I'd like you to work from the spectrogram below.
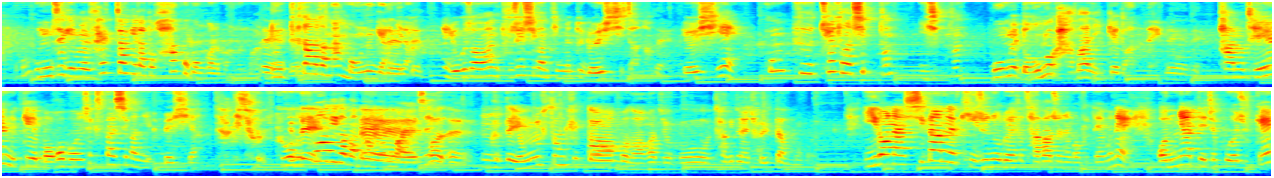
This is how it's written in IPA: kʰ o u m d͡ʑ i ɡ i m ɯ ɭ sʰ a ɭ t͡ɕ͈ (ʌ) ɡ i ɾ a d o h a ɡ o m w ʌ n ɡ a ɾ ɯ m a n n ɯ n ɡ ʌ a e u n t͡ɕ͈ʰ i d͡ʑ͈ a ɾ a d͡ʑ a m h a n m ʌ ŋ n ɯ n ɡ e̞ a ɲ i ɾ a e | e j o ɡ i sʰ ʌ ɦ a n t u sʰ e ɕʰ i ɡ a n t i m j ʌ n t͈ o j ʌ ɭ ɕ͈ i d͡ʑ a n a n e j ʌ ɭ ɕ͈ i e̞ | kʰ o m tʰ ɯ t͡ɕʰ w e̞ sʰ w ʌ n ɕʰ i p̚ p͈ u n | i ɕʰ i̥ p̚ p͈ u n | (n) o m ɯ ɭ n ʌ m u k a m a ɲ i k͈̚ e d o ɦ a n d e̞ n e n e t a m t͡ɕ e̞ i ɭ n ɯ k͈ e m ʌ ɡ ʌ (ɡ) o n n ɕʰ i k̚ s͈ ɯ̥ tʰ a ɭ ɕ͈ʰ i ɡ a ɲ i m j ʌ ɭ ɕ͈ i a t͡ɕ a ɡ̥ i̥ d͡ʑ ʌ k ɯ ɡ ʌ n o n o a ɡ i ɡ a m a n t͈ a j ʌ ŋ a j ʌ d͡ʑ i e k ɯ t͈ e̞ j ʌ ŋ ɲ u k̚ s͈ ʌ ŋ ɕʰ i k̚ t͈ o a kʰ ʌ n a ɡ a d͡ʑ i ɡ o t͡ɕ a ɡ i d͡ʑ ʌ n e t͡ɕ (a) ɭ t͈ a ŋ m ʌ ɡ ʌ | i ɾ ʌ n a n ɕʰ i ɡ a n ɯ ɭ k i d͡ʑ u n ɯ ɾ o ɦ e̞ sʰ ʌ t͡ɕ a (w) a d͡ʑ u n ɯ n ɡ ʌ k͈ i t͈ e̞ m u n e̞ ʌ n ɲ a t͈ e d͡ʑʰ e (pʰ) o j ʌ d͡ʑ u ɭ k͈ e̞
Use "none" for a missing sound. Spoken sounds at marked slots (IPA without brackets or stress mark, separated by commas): a, m, b, ʌ, b, p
